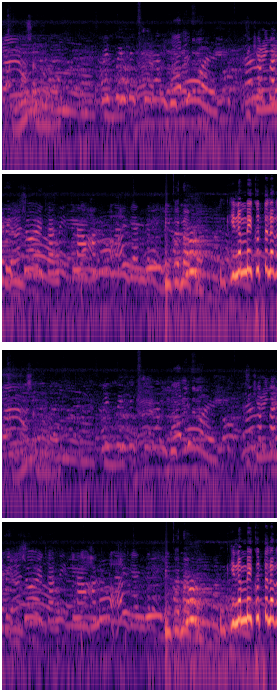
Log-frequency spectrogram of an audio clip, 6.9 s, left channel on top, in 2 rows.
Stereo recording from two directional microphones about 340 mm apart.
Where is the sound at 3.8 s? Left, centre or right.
Left.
